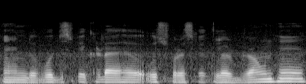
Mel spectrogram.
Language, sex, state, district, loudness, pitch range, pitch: Hindi, male, Haryana, Charkhi Dadri, -15 LUFS, 105-115 Hz, 110 Hz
